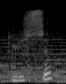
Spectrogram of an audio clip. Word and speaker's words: plus: moins sage note bien l'adverbe plus quand on utilise avec le superlatif on ne prononce pas le s alors on dit là plus ou bien le plus ou bien les plus meilleur et mieux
